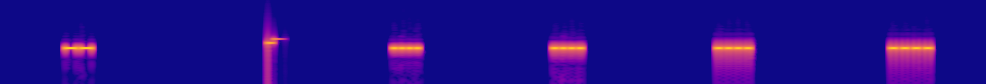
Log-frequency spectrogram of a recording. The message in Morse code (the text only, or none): M HHHH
